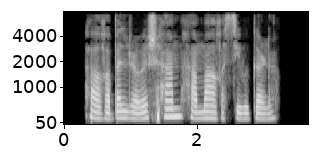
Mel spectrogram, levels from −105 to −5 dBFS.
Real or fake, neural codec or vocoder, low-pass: real; none; 7.2 kHz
